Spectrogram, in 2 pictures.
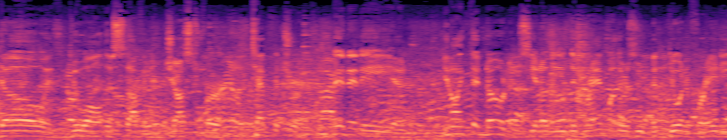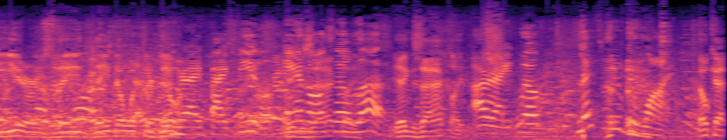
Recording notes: at the Capital Grille restaurant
